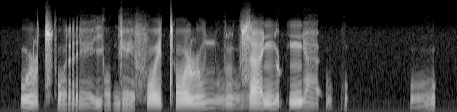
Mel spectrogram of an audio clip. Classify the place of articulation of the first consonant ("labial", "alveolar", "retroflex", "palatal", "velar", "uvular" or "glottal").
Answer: retroflex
